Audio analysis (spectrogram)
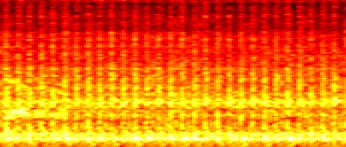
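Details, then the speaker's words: Cleaned yard-sale sewing machine after the thread tension was adjusted, with no puckering. Quick, even needle patter over a smooth motor hum with no catching or clacking: normal stitching. "all right that sounded much better now Mary's little motor oh that's almost perfect"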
